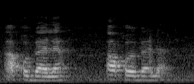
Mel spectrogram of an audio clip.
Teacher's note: It's a qalqalah sughra or low. I don't have to make it too hard.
